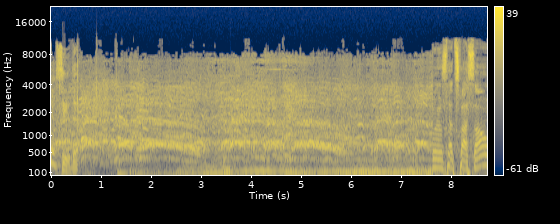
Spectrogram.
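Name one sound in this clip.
A crowd cheers and chants.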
